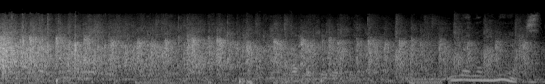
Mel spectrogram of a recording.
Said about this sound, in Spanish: Un fuerte aplauso, chicos. Muchas gracias. Gracias.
